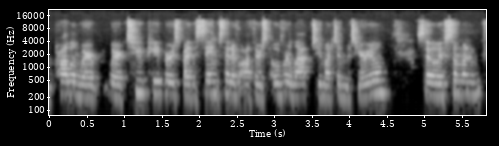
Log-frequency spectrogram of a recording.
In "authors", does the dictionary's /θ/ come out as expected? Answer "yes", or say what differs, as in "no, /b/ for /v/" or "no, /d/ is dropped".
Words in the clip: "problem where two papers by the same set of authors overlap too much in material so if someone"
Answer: yes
